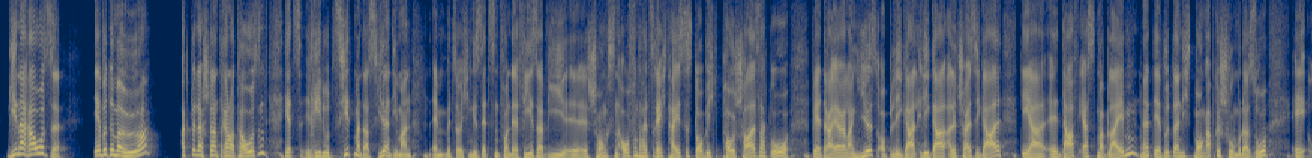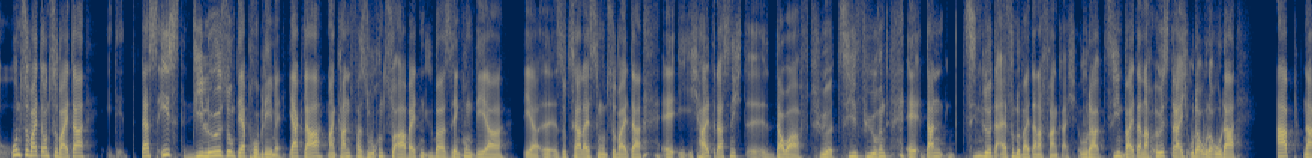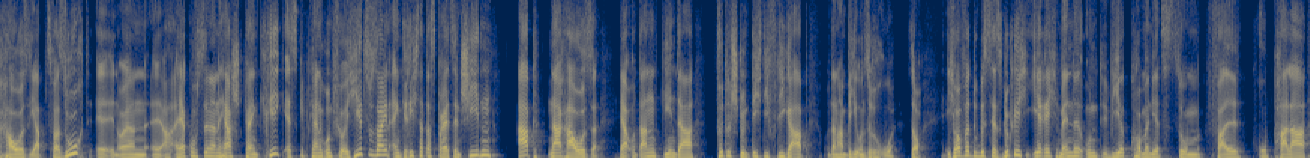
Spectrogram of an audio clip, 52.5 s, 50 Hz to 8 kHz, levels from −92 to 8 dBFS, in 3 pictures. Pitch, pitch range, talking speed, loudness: 155 Hz, 140-180 Hz, 205 wpm, -20 LUFS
